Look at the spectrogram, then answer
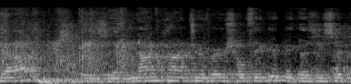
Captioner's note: applause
